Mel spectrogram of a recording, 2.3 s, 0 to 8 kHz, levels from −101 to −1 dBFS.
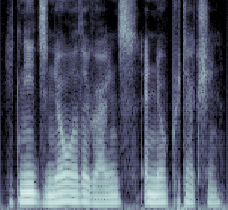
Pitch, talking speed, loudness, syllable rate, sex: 110 Hz, 210 wpm, -18 LUFS, 6.3 syllables/s, male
